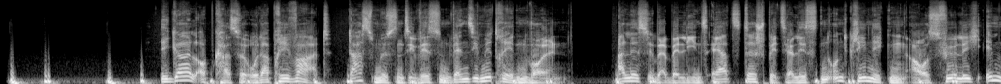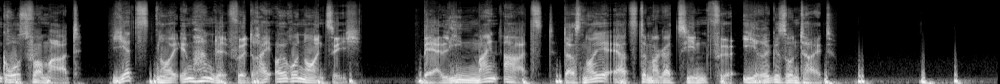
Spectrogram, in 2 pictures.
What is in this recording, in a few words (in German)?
Medien Radiowerbung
